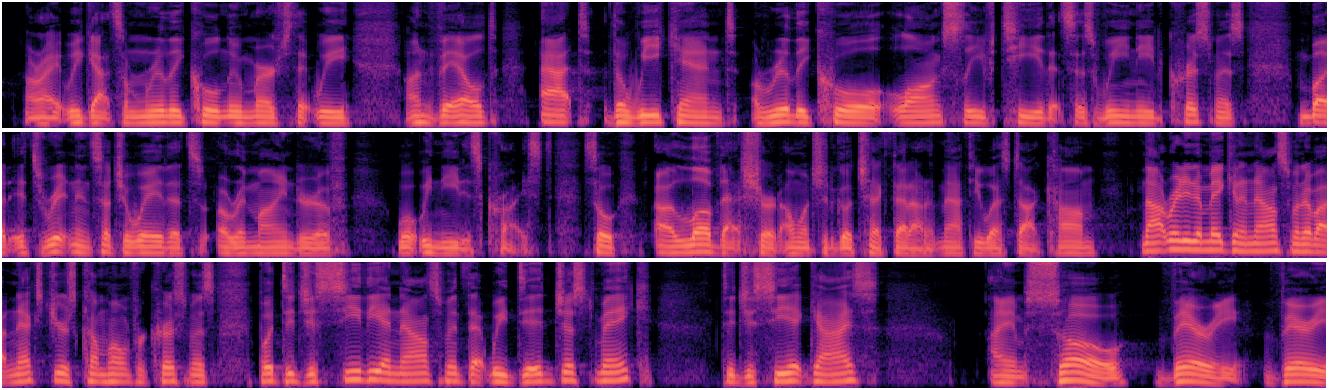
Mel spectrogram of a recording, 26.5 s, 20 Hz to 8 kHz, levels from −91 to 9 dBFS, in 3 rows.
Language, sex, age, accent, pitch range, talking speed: English, male, 30-49, American, 100-125 Hz, 205 wpm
